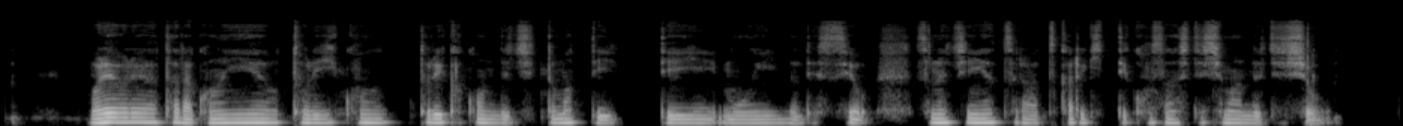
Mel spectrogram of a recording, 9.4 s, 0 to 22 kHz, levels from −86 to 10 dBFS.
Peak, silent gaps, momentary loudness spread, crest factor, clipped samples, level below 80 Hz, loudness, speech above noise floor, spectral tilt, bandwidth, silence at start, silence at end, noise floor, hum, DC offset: -4 dBFS; none; 10 LU; 22 dB; under 0.1%; -62 dBFS; -25 LUFS; 35 dB; -7.5 dB/octave; 11 kHz; 0.1 s; 0.5 s; -59 dBFS; none; under 0.1%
